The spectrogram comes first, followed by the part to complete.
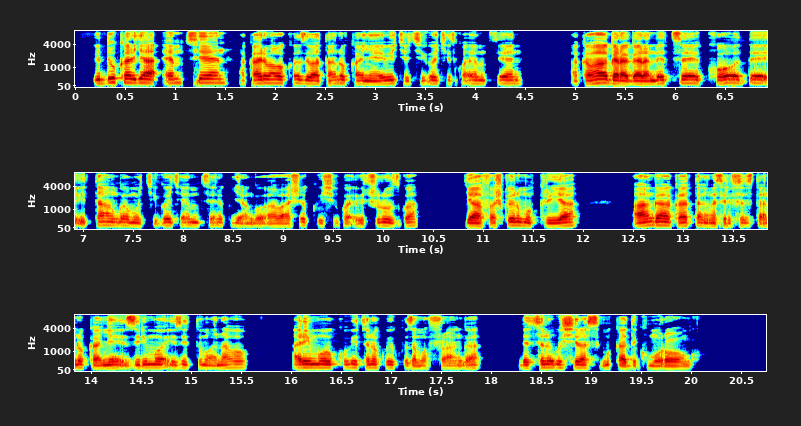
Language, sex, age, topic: Kinyarwanda, male, 25-35, finance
